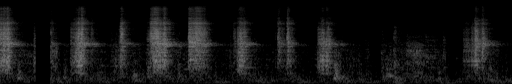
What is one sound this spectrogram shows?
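A trampoline mat thumps and creaks as a young man bounces.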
